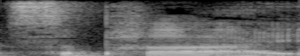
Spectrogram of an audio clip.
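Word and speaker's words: Sepoy: fought back one of them is called the sapai I know it looks like SI POI but sapai is the correct pronunciation uh the supply Rebellion or Mutiny where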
